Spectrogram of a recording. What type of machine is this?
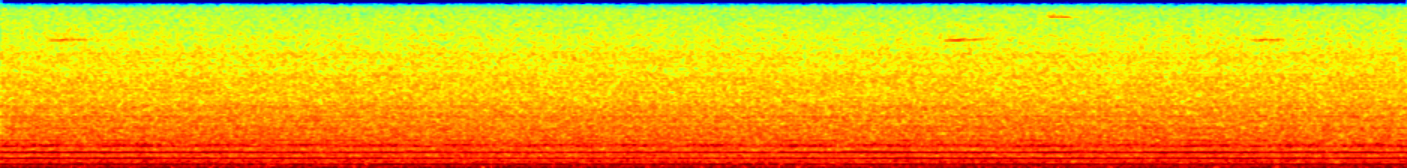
fan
